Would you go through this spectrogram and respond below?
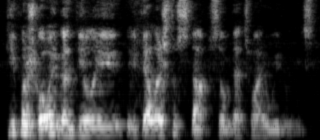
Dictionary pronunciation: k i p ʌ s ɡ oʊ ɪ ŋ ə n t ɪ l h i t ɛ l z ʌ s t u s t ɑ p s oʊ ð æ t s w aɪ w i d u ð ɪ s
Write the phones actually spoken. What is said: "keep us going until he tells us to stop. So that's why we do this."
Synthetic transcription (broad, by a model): k i p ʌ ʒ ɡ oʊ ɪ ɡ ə n t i l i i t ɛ l ʌ ʃ t u s t ɑ p s oʊ ð æ t s w aɪ w i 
